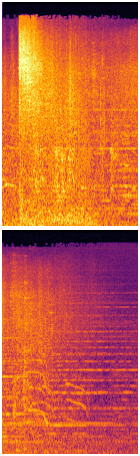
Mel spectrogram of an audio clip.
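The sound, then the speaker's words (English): Photon grenade explosions in a science-fiction battle: a sudden loud blast near the start gives way to a long, heavy rumble that slowly fades over the following seconds. “They're using photon grenades. We've got to take cover.”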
